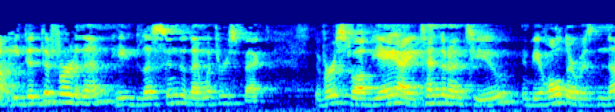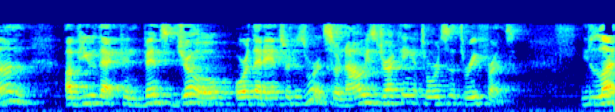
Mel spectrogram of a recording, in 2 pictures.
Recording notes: Preached at First Baptist Church of Hazel Park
